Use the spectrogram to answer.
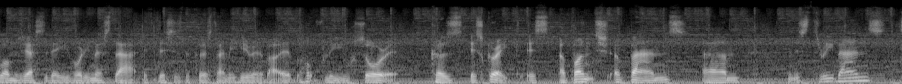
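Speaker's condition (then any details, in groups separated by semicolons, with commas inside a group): No condition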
